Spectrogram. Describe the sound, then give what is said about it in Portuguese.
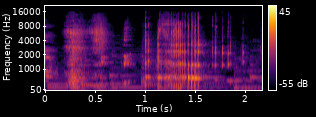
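A loud burp drawn out over about two seconds in several rough, throaty pushes, as if shaping syllables, trailing off into a few shorter gulping bursts. “Vocês conseguem falar rotando?”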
